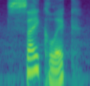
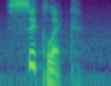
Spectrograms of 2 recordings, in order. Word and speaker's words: cyclic: Next is, you could pronounce it two ways, cyclic or cyclic.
